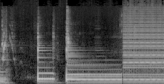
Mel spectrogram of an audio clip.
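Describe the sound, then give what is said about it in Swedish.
A steady electronic tone plays in two short bursts, then turns harsh and gritty as a bitcrusher effect kicks in, downsampling the sound and digitally lowering its quality, adding a buzzy, digital fizz over the held note. “Bitcrushen förstör ljudet. Den eh, samplar ner ljudet.”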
